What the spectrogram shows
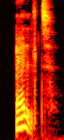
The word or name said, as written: alt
